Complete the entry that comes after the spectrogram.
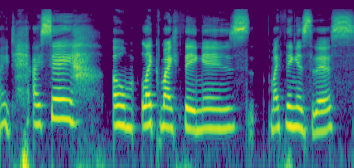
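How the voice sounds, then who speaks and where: On a very clean recording with a silent background, the speech moves at a very slow pace with ordinary pitch variation. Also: woman. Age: 20s. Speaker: podcast co-host. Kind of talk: casual chat. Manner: animated.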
